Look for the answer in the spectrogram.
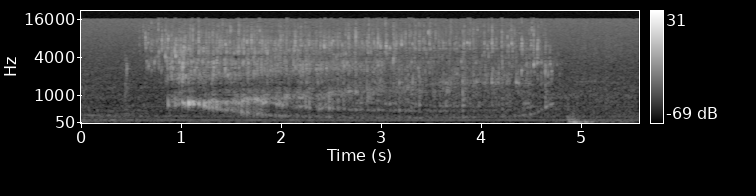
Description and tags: pouring water into glass
Recorded using a Canon GL1 and an Audiotechnica shotgun mic
(unsure of model number, a cheap one most likely). Water being poured
into a glass. Audio is low so gain might need to be adjusted.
